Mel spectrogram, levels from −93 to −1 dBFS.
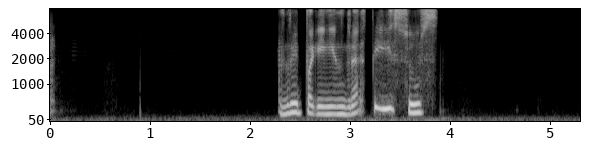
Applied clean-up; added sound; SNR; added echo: neural diffusion model UNIVERSE++.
